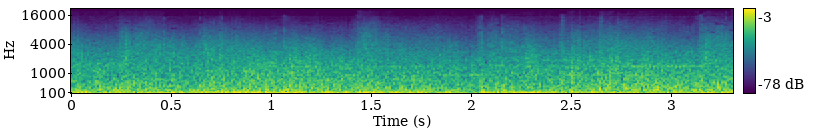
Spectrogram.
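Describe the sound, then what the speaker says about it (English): Light artillery fire in The Great War: Western Front, a dense continuous rumble of distant booms and bursts that rolls on steadily without a pause or any voice. "throw some light artillery at their back trench"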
